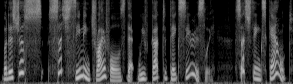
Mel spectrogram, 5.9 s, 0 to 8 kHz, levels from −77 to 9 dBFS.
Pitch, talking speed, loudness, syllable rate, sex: 240 Hz, 155 wpm, -20 LUFS, 3.9 syllables/s, female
